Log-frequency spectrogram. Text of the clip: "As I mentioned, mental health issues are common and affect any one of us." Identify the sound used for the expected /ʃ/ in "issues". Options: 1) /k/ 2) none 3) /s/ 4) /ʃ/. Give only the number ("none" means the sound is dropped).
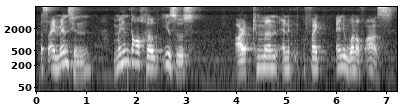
3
